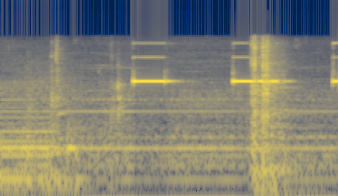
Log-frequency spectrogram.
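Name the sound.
microwave oven beeping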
